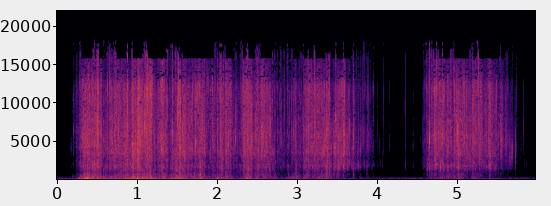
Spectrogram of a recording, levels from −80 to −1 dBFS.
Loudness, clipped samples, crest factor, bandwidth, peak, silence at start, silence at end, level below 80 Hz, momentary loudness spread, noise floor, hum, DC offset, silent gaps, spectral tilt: -32 LUFS; under 0.1%; 28 dB; 18 kHz; -8 dBFS; 0 s; 0 s; -48 dBFS; 11 LU; -57 dBFS; none; under 0.1%; none; -1 dB/octave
